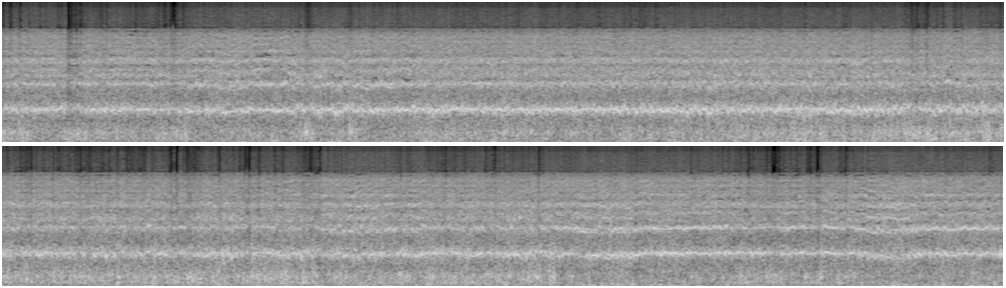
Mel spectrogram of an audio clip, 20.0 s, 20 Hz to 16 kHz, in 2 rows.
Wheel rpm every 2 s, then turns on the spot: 230, 220, 230, 230, 230, 240, 230, 230, 220, 230.
none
